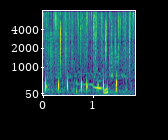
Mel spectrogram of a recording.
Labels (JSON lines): {"label": "biophony, cascading saw", "recorder": "SoundTrap 600 or HydroMoth"}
